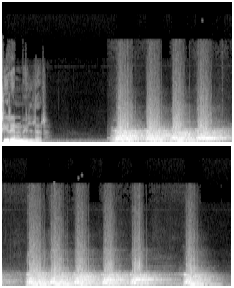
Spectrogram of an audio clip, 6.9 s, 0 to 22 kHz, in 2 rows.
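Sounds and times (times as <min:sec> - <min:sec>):
speech: 0:00.0 - 0:00.8
smart guard-dog deterrent device playing dog barking: 0:01.6 - 0:06.8.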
